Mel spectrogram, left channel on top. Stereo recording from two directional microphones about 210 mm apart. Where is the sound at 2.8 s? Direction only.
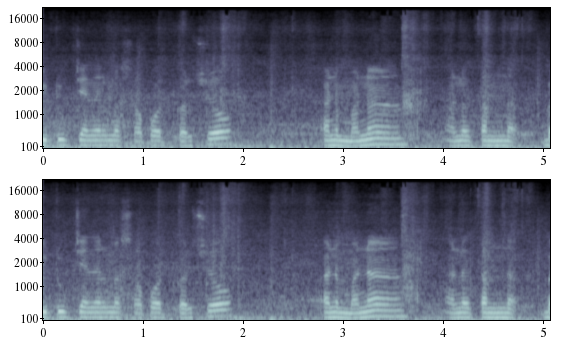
25° right (ahead or behind).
